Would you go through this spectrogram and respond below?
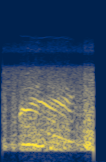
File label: Distress call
